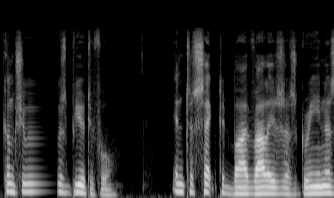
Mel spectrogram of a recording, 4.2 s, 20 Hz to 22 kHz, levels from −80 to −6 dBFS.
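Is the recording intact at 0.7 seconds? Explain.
No. A call audio freeze runs from 0.35 to 0.74 s, likely from delayed packets draining the jitter buffer. About 360 ms of fading buzz or hiss fills the gap, then the speech resumes later, with nothing lost. On a spectrogram this appears as a smeared, decaying band.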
